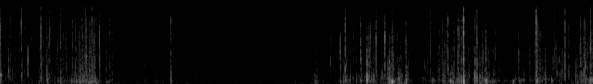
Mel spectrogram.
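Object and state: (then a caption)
Metallized plastic chip bag. A partly filled Doritos chip bag of foil-lined, metallized plastic is squeezed and crinkled with both hands, giving dense, bright crinkling and crackling. The crinkling stops after about a second, leaving near silence broken by one sharp snap. It then resumes more loudly with scattered crisp crackles to the end.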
